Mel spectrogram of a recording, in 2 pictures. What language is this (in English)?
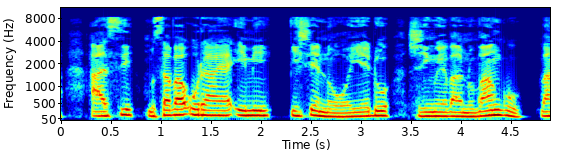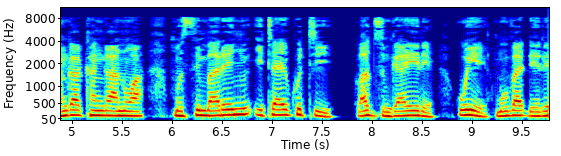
Shona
